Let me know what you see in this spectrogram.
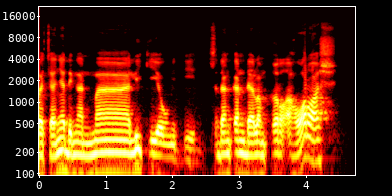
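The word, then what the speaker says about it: مالك: Jadi nanti siapapun yang membaca Al-Fatihah, karena kita menggunakan qiraah hafaz, maka tetap dibacanya dengan huruf mim yang dipanjangkan dengan menggunakan mad. Jadi kita baca maliki yaumiddin. Nah, sekarang kita berbicara tentang yaumiddin.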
